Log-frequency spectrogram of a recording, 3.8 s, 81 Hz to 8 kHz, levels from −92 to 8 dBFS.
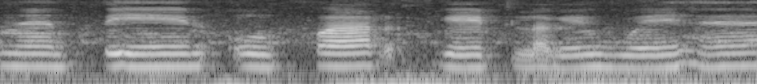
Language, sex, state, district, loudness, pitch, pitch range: Hindi, female, Bihar, Darbhanga, -18 LUFS, 210 Hz, 205-215 Hz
